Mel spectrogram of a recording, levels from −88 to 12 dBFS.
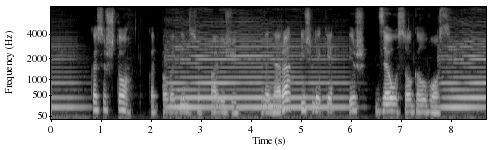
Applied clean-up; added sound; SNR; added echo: neural mask model RNNoise.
